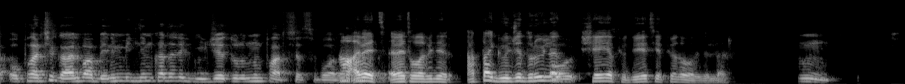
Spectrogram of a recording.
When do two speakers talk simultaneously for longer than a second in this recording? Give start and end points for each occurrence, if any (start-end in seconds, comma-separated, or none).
none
